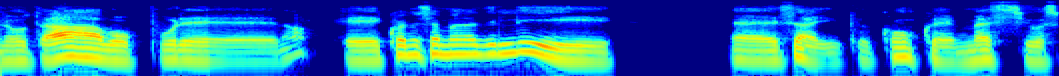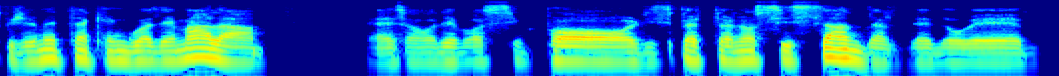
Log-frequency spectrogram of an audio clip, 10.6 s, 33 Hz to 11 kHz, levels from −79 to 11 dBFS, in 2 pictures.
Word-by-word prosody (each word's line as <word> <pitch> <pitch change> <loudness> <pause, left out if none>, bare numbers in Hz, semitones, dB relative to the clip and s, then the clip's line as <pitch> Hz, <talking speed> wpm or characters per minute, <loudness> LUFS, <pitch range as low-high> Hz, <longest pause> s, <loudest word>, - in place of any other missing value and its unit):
notavo, 120 +3 +7
oppure 110 -3 -4
no; - - -14
e 115 0 -2
quando 170 +3 +1
siamo 180 0 +2
andati 180 +1 +1
lì, 125 - +2 0.5
ehm, 115 -1 -1
sai, 100 -3 -1
che 110 - -15
comunque 150 -4 -3
in 105 - -8
Messico 115 -1 -3
specialmente 110 +4 -5
anche 120 - -5
in 115 - -4
Guatemala, 115 -1 0 0.5
ehm, 95 - -11
sono 100 +1 -10
dei 105 0 -6
posti 110 +2 -10
un 100 - -25
po' 105 -2 +3
rispetto 105 +3 -6
ai 110 - -2
nostri 115 0 -3
standard, 110 - +1
dove 100 -1 -5
115 Hz, 165 wpm, -23 LUFS, 105-125 Hz, 0.5 s, notavo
